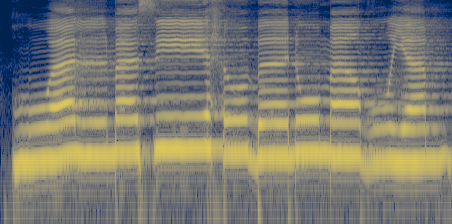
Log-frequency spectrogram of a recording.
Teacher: karena ba sukunnya asli dan ada di tengah bacaan maka bunyinya memantul ya dengan pantulan yang kecil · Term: Qalqalah Sugra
